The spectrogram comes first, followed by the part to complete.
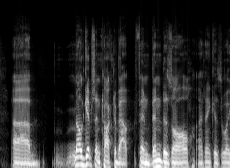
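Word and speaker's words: fenbendazole: Uh Mel Gibson talked about Fenbendazol I think is the way you pronounce that but also Ivormeckton and um Handy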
